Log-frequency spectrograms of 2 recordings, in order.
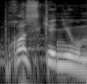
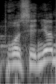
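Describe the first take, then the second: First: The word is pronounced with Latin-style sounds. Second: The word is pronounced with French-style sounds. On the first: The speaker calls it right. "mais donc proscenium" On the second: The speaker calls it wrong. "et pas proscenium"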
